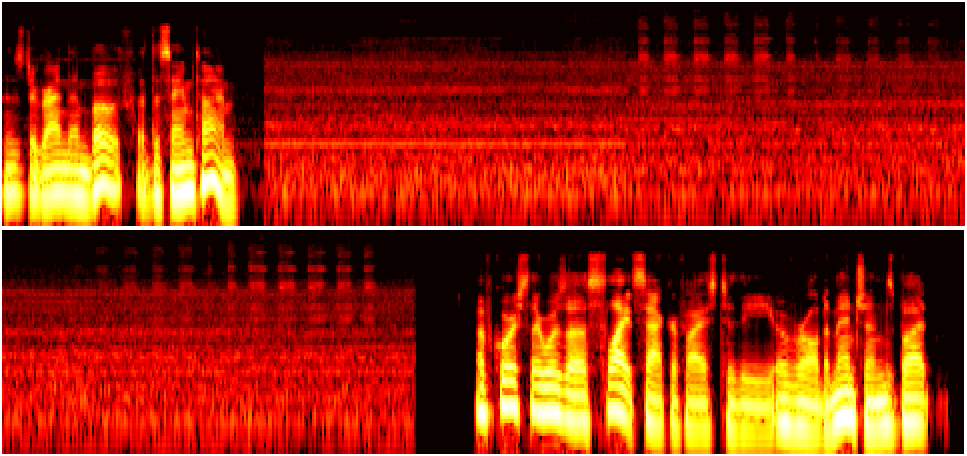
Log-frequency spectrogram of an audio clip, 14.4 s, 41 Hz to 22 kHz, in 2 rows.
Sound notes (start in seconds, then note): 2.2 machinery whirring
